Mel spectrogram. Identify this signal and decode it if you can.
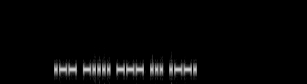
Morse code, heard as a keyed tone, about 48 wpm, 700 Hz. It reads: W6OSP
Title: K1USN SST QSO Practice - 50wpm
